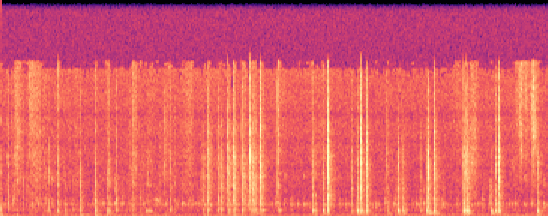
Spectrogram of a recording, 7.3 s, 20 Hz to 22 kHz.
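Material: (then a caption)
Plastic. Fingertips and short nails tap and scratch the handle and body of a medium-sized, hollow green plastic watering can, with plant leaves nearby. It makes a quick, irregular run of soft, dry taps with a hollow mid-pitched knock around 630 Hz, mixed with light scratching that adds a high hiss. Each tap dies away almost at once.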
